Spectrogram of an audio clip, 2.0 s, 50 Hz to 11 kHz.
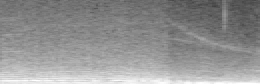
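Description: An F1 car engine in the racing game Assetto Corsa, shifting up through the gears: a loud, steady, buzzing engine note that holds close and drops slightly in pitch as the gear changes.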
